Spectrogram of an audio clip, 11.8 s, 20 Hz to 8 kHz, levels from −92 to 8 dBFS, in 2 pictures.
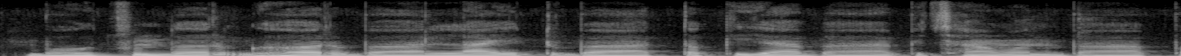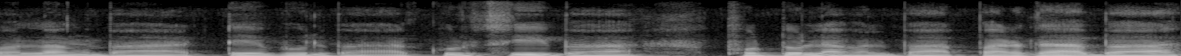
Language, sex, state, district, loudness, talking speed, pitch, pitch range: Bhojpuri, male, Bihar, East Champaran, -24 LUFS, 105 wpm, 145 Hz, 140-150 Hz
